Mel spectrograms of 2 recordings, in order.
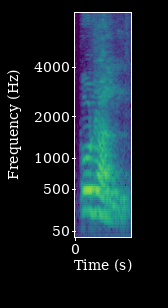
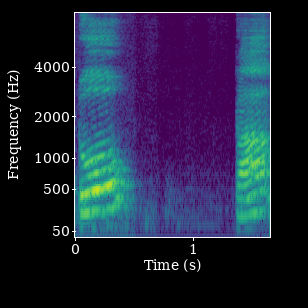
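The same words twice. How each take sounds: First: Said in the usual way. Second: টো-টা-লি very slow, each syllable alone with long pauses; split in syllables. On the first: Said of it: "টোটালিতে দেখো তিনটে মাত্র syllable". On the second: Shown as a demonstration. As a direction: say টো, টা, লি as three loud separate beats. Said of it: "তিনটি মাত্র syllable বলতে দেখো". (টো-টা-লি তিন ভাগে থেমে থেমে বলা)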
